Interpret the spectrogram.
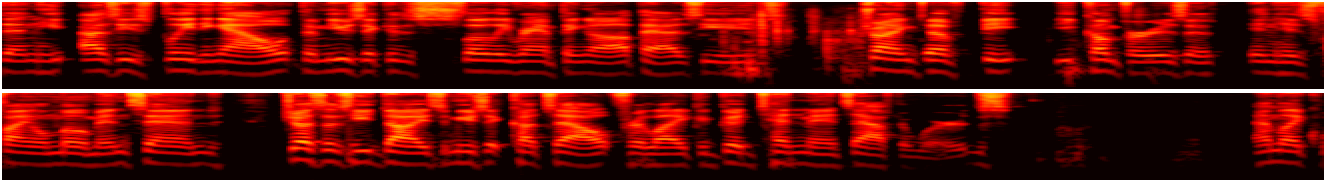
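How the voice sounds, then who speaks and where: A man's voice: mid-range voice, steady tone, normal speed, no room sound. A man talking casually as a panelist in a group podcast discussion.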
